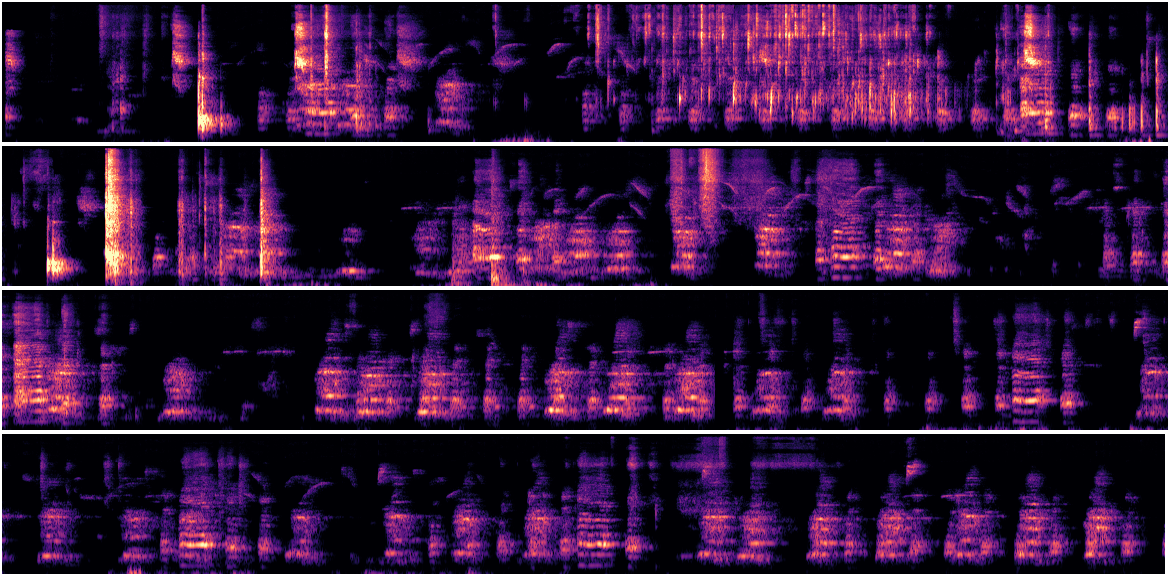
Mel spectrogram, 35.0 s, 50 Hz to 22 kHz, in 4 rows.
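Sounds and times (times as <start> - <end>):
chickens clucking: 0.8 - 4.9, 6.9 - 34.9
farmyard animals calling: 1.4 - 3.6, 6.7 - 8.6, 9.9 - 16.2, 17.0 - 19.2, 19.9 - 34.9.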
